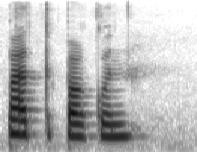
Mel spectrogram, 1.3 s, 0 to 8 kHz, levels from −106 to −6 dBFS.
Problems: none marked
